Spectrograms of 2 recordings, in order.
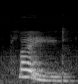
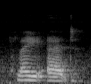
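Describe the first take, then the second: First: The ending joins the word as one syllable. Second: The ending is a separate extra syllable. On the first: The speaker calls it right. "we never make the ed sound" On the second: The speaker calls it wrong. "I never want to hear play ed"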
